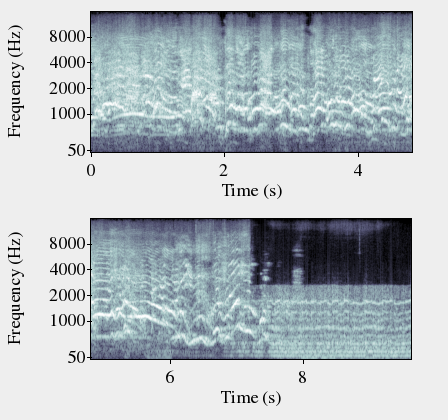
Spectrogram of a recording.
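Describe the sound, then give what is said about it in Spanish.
Drums pound in a low rumble under fierce, wild yelling and whooping from a crowd of voices in the jungle, loud and chaotic, then cut off abruptly and give way to a steady, sustained tone. “El estruendo de tambores y la feroz y salvaje gritería cesan de pronto.”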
